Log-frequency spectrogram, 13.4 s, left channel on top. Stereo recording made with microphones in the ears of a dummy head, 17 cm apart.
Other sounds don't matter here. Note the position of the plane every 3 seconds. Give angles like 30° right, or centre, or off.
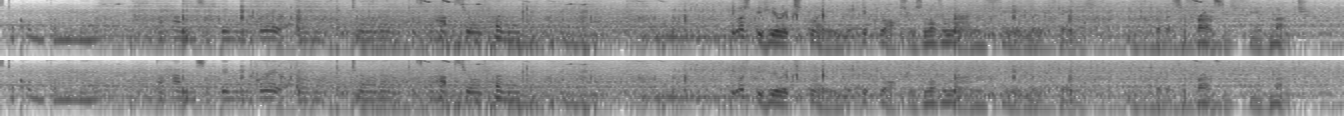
30° right, centre, 30° left, 40° left, 50° left.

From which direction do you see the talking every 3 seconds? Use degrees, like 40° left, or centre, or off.
50° right, 30° right, 40° left, 60° left, 70° left.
